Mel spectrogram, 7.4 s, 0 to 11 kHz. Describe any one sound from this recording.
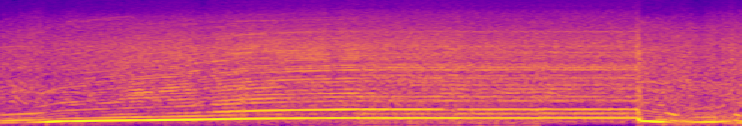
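A Formula 1 car's V6 turbo hybrid engine revs high and holds its pitch on the starting grid.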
